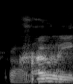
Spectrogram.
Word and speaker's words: Crowley: or alex to crowley crowley himself said it's crowley to rhyme with holi actually while you're talking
